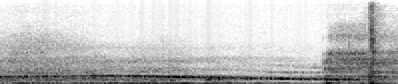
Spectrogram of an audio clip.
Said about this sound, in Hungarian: Igen, közben a mentő háttérben, meg tűzoldó, meg nem tudom.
